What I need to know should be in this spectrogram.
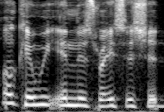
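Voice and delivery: high mocking voice of the ESPN crowd; mocking whiny quote. Ranting podcaster mocks ESPN pundits, high mocking voice. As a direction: sneer it like a fake plea. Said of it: "come out on social media from E S P N".

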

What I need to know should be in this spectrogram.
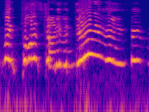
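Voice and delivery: high, loud, whiny cry of despair; mock panicked wail. Player retelling three bosses attacking, mock panicked wail. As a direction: wail it like a hammed-up losing player.

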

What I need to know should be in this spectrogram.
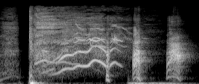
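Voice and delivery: very high, exaggerated fake laugh; mock dad laugh. Imitating a friend laughing at a dinner joke, high and exaggerated. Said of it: "someone says a joke and you're all".

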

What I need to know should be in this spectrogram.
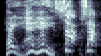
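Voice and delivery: high, rapid-fire stop calls; urgent calling out. Retold or imitated. Guy calling after a shoplifter leaving the store, urgent calling out. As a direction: imitate someone urgently halting a thief. Acts out stopping a fleeing shoplifter.

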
